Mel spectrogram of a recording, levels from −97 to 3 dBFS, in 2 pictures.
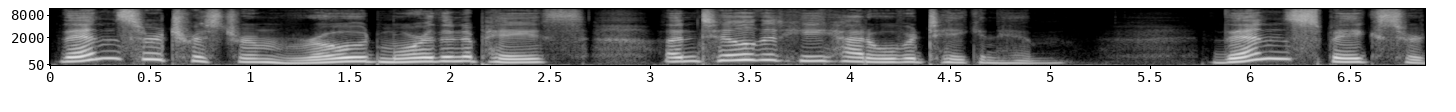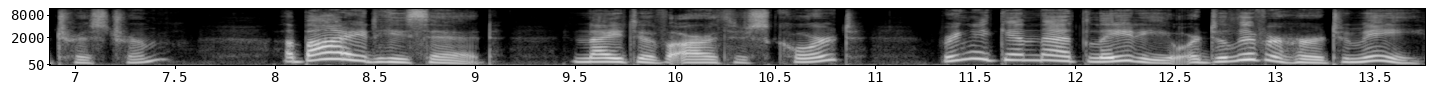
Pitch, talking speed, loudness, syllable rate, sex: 235 Hz, 150 wpm, -18 LUFS, 4.3 syllables/s, female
